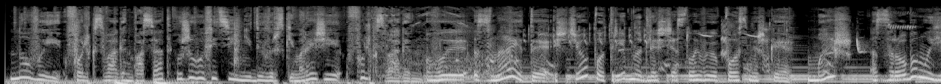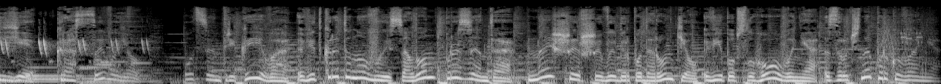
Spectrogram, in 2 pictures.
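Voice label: Ukrainian, female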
